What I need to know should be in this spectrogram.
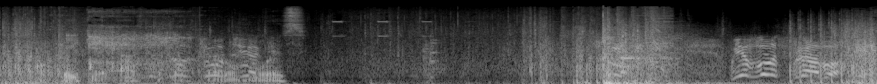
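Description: A rifle fires several quick shots.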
